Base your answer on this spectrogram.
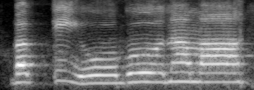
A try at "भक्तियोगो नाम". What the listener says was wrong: ഭക്തിയോഗോ നാമ, നമയല്ല നാമ, എന്നൂടെ പറഞ്ഞേ.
